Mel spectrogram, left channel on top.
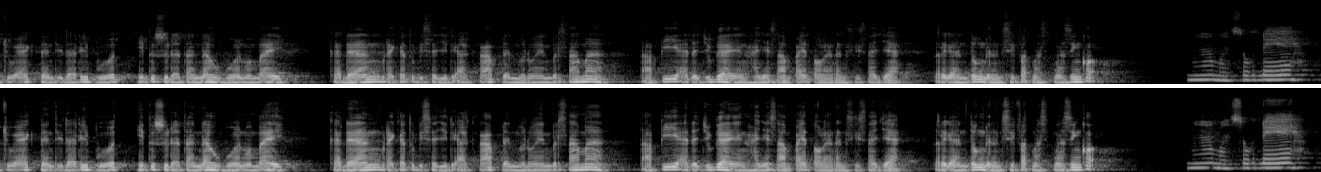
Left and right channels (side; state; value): both; normal; correlation 0.43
